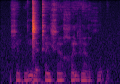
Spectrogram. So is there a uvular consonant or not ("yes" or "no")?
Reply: yes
